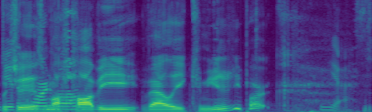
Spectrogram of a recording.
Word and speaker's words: Mojave: Mojave Valley Community Park.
